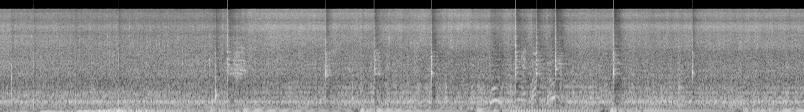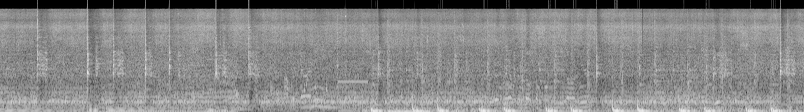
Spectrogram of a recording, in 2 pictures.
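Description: Diced tilapia coated in blackening seasoning frying in hot butter on a steel discada, sizzling steadily, while a metal spatula scrapes and taps across the disc. Near the end the stirring turns into regular strokes about twice a second.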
